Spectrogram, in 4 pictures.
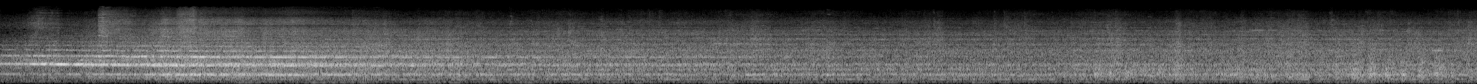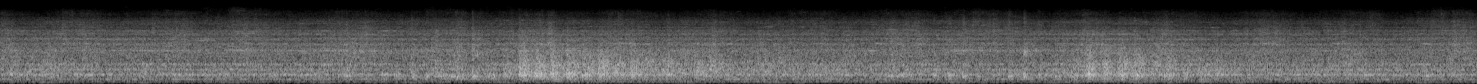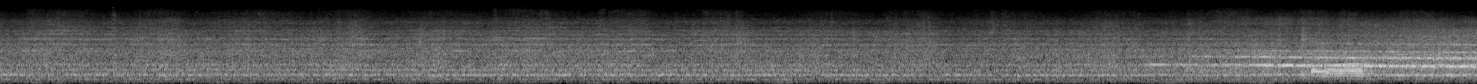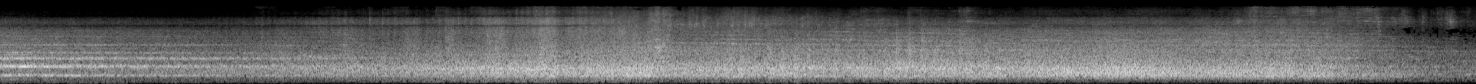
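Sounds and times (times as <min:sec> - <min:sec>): train horn: 0:00.0 - 0:08.3, 0:40.6 - 0:48.2
train wheels clattering on bridge: 0:00.9 - 0:42.6.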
